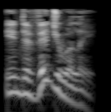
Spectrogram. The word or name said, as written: individually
